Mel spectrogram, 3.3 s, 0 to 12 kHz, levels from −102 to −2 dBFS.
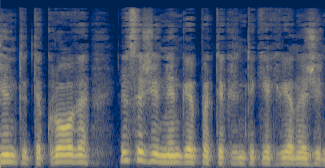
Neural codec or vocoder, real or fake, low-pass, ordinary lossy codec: none; real; 9.9 kHz; AAC, 32 kbps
